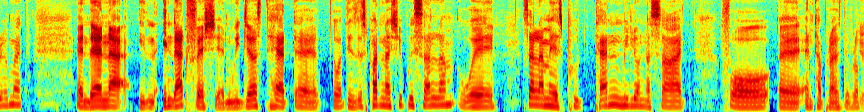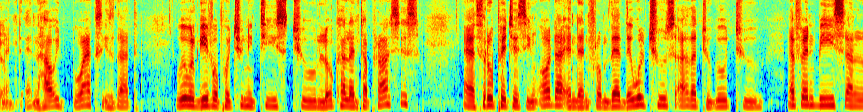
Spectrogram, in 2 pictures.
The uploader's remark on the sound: We are coming to you live from the Kruger National Park where SANPARKS will commemorate the 18th South African National Parks Week.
